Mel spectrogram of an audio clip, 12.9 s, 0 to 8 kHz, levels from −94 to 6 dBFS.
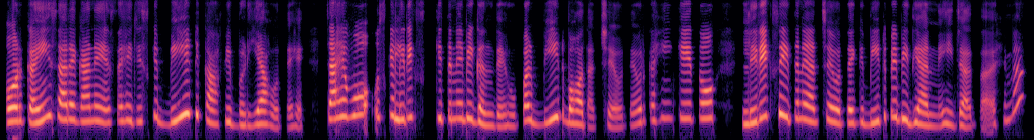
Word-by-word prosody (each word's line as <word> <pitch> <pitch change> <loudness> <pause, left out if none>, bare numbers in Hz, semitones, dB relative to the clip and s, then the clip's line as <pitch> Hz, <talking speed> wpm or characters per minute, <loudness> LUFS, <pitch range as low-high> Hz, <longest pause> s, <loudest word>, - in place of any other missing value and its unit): और 285 0 +9
कई 270 +7 +5
सारे 320 -4 +3
गाने 285 0 -1
ऐसे 265 +2 -6
हैं, 300 - -2
जिसके 280 +6 -9
बीट 335 - +5
काफ़ी 270 0 -2
बढ़िया 220 +1 -2
होते 185 +1 -13
हैं। 180 -3 -14 0.3
चाहे 335 +3 +6
वो 390 +2 +2 0.2
उसके 370 +2 -4
लिरिक्स 340 +2 0
कितने 335 0 -3
भी 330 0 +1
गंदे 215 -7 -2
हो, 205 0 -10
पर 300 +1 +3
बीट 290 - -1
बहुत 240 -5 +1
अच्छे 185 0 -12
होते 180 +4 -12
हैं 230 - -9
और 260 - -5
कहीं 340 +3 -11
के 335 -1 -1
तो 335 +1 +2 0.3
लिरिक्स 295 - +3
ही 420 - +8
इतने 335 -3 -2
अच्छे 280 +2 -2
होते 255 -2 +1
हैं 255 -1 0
कि 265 - -8
बीट 260 +8 -3
पे 365 - 0
भी 330 -2 +1
ध्यान 230 -4 0
नहीं 225 +3 -8
जाता 215 0 -6
है, - - -11
है 300 +5 -17
ना? 350 +4 -6
280 Hz, 215 wpm, -21 LUFS, 240-335 Hz, 0.3 s, और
